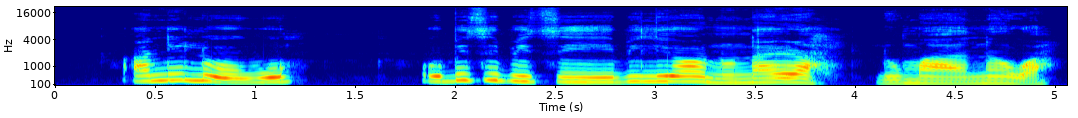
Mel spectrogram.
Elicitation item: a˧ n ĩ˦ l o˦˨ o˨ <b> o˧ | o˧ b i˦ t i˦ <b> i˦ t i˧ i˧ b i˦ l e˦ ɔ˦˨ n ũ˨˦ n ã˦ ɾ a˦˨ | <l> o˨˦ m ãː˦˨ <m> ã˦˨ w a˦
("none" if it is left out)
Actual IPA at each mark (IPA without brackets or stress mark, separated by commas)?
w, b, l, n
